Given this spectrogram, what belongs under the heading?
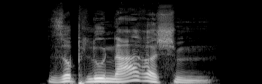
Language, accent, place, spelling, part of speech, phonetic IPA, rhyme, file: German, Germany, Berlin, sublunarischem, adjective, [zʊpluˈnaːʁɪʃm̩], -aːʁɪʃm̩, De-sublunarischem.ogg
- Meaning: strong dative masculine/neuter singular of sublunarisch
